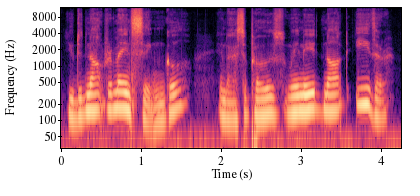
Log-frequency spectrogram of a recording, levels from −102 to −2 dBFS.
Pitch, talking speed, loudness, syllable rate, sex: 140 Hz, 170 wpm, -17 LUFS, 4.6 syllables/s, male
